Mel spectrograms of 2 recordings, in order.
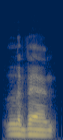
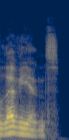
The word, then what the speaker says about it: Levians: No, not Levans. Hey Google, I need your help. Google, you're gonna tell me how to pronounce this word because you know. Let's go to Google Translate and stuff like that. I got scared my own by my own shadow. Wait, let's check this out. Levions. Oh, Levians. Okay, my bad. I mispronounced the name.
